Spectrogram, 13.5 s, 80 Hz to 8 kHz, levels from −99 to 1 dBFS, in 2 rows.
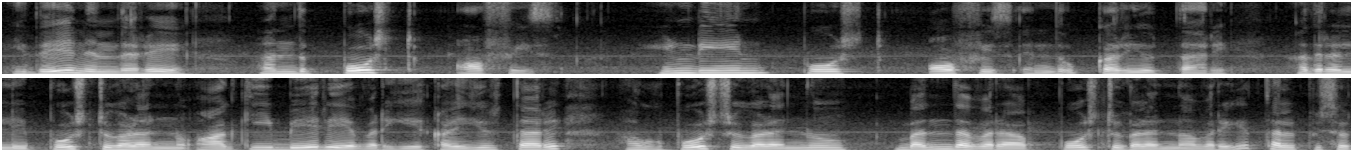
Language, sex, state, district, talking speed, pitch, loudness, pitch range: Kannada, female, Karnataka, Bellary, 100 wpm, 195 Hz, -21 LUFS, 175-210 Hz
